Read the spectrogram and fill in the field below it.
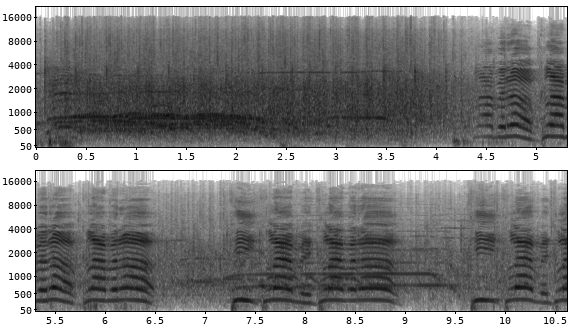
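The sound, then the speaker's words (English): A comedy show crowd applauds loudly for about four seconds for the next comic coming to the stage, a dense wash of clapping, then a man starts talking over it as the applause fades out beneath him. “Keep clapping, clap it up.”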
